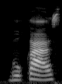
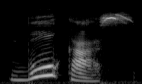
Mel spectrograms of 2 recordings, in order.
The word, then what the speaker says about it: bukas: if you say Bas buas the emphasis is on the second syllable that means open if you say buas buas emphasis is on the first syllable that means tomorrow very interesting like oh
